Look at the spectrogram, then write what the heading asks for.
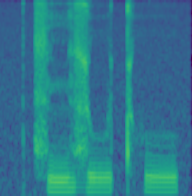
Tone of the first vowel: low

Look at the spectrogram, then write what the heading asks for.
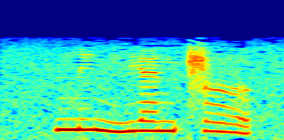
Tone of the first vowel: falling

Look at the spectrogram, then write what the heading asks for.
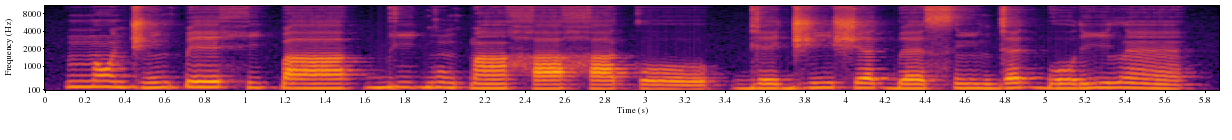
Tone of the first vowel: high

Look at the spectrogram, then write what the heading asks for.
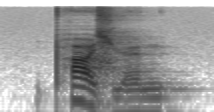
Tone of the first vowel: falling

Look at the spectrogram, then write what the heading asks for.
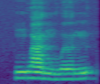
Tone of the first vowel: falling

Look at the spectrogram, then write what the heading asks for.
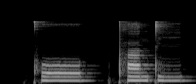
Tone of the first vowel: high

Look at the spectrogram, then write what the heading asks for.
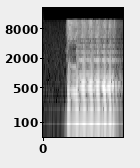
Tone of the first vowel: low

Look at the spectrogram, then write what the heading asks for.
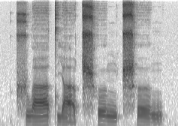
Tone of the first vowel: rising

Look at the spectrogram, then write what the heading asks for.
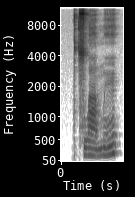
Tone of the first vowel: low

